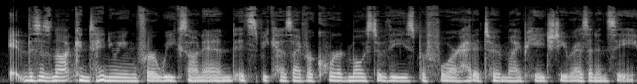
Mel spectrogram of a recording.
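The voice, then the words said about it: Scratchy, sore-throat voice. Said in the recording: “I have a little bit of a weird voice, scratchy, sore throat.”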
